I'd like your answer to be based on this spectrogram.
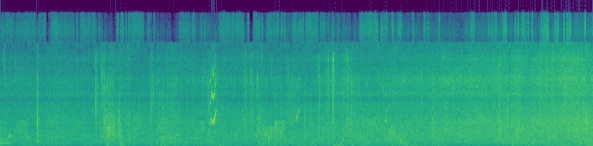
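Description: A kayak paddles along Clear Creek amid continuous rushing water, splashing and wind buffeting the microphone, loud and close throughout.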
